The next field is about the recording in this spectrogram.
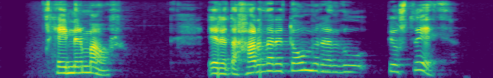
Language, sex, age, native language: Icelandic, female, 50-59, Icelandic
